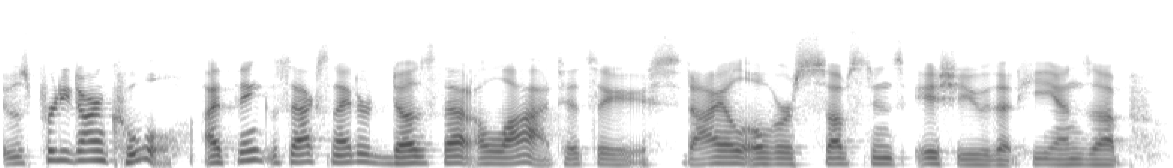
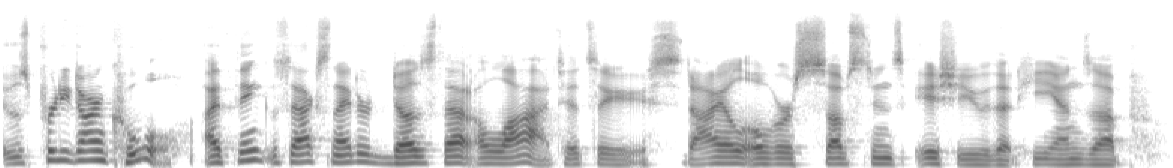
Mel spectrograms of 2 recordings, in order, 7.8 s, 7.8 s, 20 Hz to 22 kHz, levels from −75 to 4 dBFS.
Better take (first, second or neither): second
